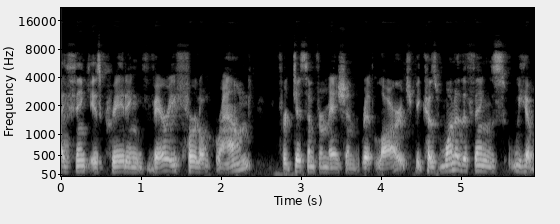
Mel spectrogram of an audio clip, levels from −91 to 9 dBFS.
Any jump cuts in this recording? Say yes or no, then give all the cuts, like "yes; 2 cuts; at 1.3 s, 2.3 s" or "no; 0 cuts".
no; 0 cuts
